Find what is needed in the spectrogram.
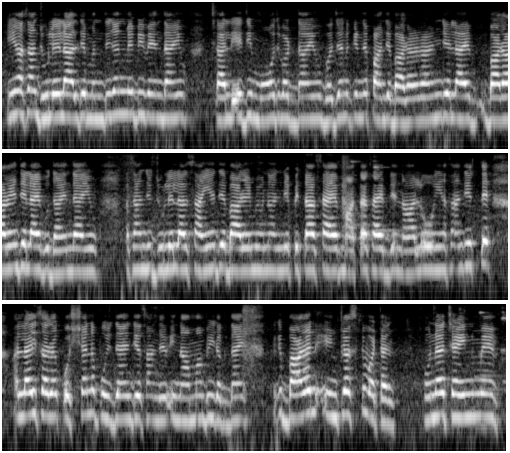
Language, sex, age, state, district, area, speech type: Sindhi, female, 30-45, Delhi, South Delhi, urban, spontaneous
